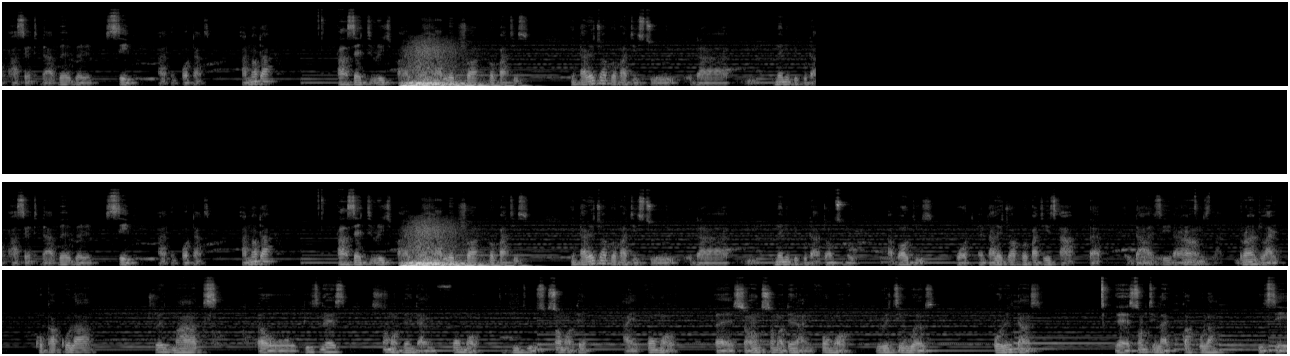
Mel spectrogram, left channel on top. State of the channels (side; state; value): left; drops out; at 8.2 s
